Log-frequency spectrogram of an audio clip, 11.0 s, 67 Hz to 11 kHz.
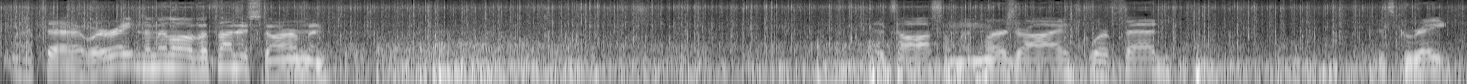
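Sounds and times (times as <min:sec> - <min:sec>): rain pattering on a tarp: 0:00.0 - 0:11.0
low steady rumble: 0:00.7 - 0:11.0.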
